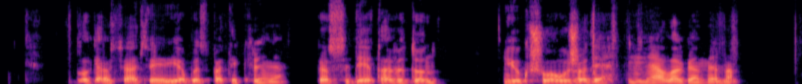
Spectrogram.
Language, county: Lithuanian, Kaunas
